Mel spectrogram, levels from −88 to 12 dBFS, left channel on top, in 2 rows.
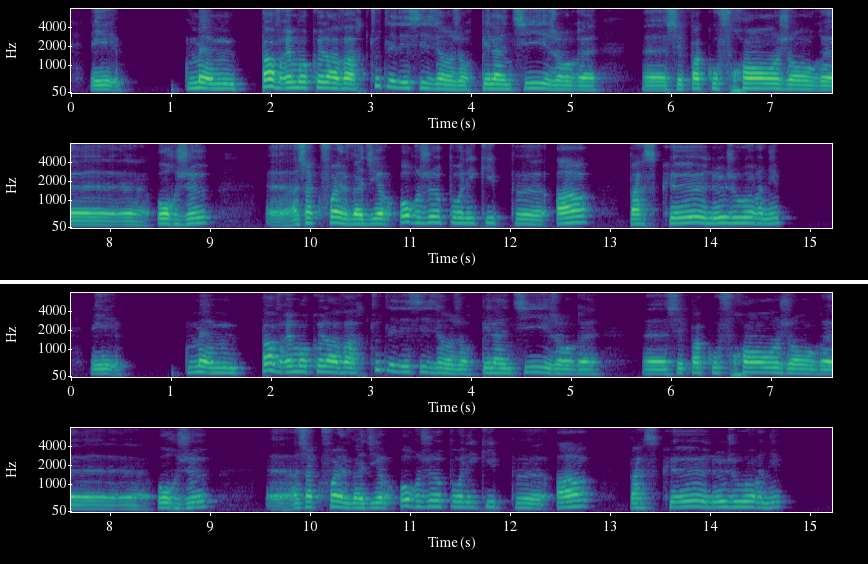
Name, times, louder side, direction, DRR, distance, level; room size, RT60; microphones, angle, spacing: voice 1, 1.2-2.9 3.2-5.3 5.7-9.0 9.6-12.8 13.2-14.7, left 4 dB, 55° left, 0.5 m, -21 dB
4.6 x 2.3 x 2.6 m
head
